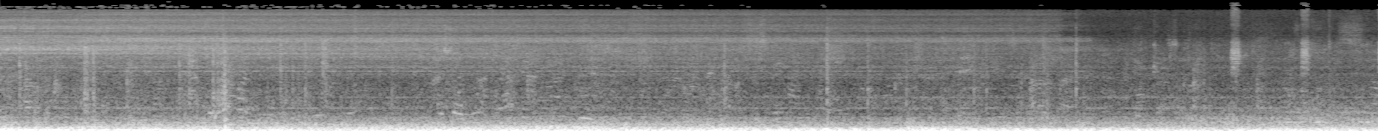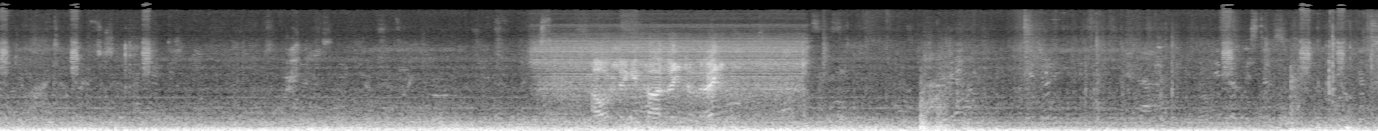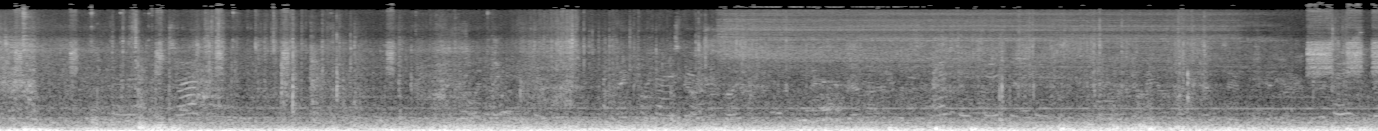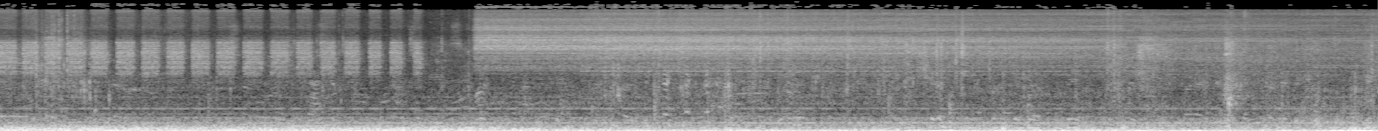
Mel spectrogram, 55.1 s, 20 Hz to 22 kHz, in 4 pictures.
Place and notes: inside interregio train, next stop unna, afternoon, fahrgeräusche, stimmen der reisenden, bahnhofsansage des zugbegleiters
soundmap nrw:
social ambiences, topographic field recordings
12 August 2008, ~13:00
